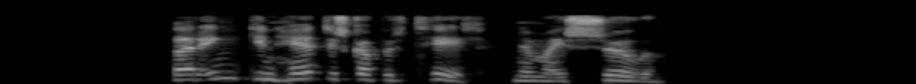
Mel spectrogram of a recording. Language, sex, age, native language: Icelandic, female, 30-39, Icelandic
